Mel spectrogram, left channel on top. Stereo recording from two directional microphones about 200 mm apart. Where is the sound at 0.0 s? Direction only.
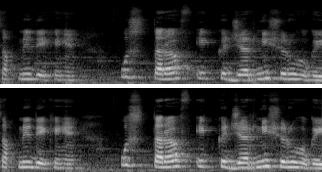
40° right (ahead or behind).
